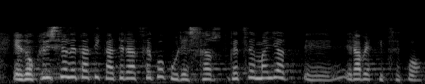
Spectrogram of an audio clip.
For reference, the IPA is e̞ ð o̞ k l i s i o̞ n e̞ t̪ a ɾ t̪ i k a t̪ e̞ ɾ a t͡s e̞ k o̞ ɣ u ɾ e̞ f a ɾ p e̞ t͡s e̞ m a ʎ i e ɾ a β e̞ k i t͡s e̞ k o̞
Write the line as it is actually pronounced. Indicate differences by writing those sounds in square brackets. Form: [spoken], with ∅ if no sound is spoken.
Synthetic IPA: e̞ ð o̞ k [ɾ] i s i o̞ n e̞ t̪ a [∅] t̪ i k a t̪ e̞ ɾ a t͡s e̞ k o̞ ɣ u ɾ e̞ [s] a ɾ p e̞ t͡s e̞ m a ʎ [a] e ɾ a β e̞ k i t͡s e̞ k o̞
